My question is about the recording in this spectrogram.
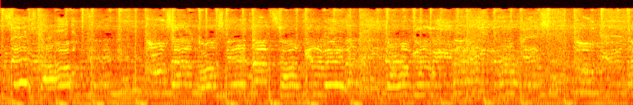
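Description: Pop song performed with a woman's lead vocal, sung over a bass-heavy backing with a steady kick-drum beat.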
